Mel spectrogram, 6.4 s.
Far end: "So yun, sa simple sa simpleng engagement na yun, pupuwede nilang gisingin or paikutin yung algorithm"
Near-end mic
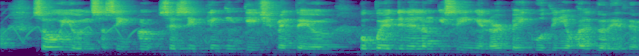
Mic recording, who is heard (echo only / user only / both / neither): echo only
